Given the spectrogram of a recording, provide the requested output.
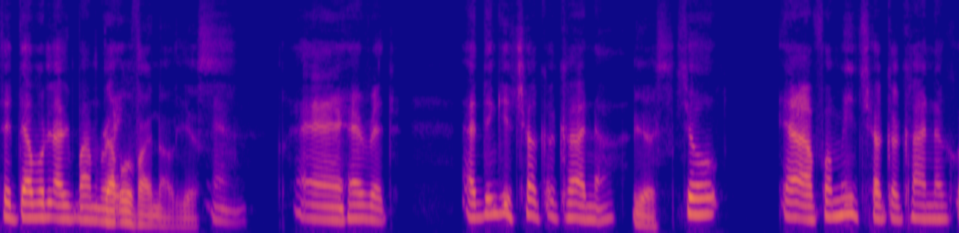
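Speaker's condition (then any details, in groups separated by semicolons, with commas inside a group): Cerebral palsy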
